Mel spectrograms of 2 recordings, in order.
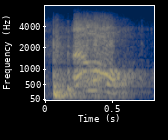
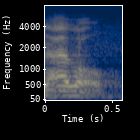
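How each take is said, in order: First: Loud, high blurted hello; shouted hello. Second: Said in the usual way. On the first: Acted. Secretary overeager on the phone, loud high hello. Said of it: "I mean, hello". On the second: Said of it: "I mean".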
